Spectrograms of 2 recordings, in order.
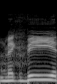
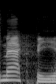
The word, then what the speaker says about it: McBee: It's not McBee, it's MacBee.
